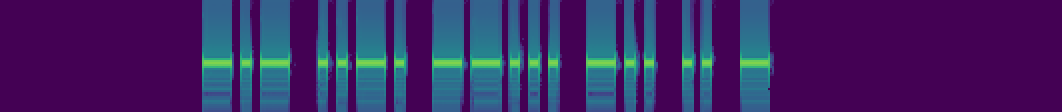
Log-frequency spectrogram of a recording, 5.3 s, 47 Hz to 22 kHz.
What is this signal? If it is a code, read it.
Morse code, heard as a keyed tone, about 25 wpm, 700 Hz. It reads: KF7DIT
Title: USA Call Signs - 6 Characters - Repeated 3x - 25wpm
